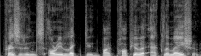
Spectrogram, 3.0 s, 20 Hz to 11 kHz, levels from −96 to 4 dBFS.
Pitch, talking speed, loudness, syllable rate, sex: 140 Hz, 120 wpm, -19 LUFS, 5.6 syllables/s, male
